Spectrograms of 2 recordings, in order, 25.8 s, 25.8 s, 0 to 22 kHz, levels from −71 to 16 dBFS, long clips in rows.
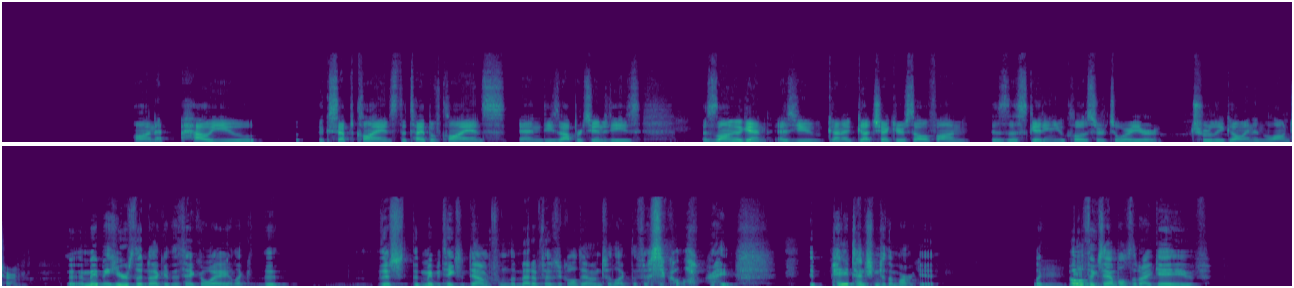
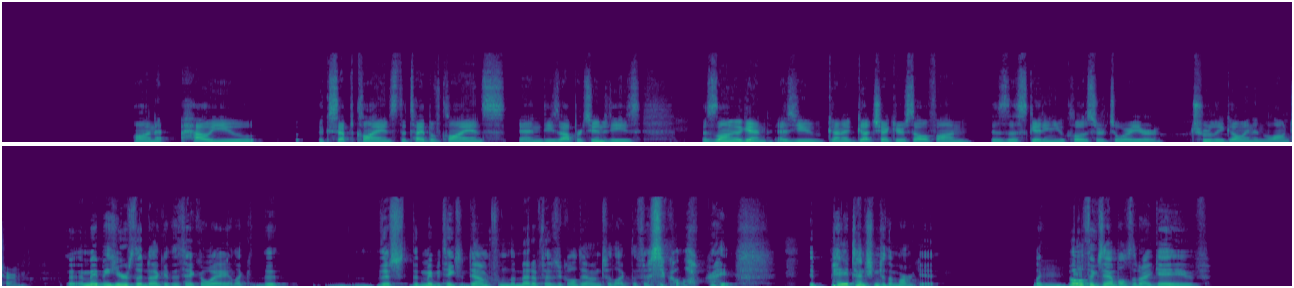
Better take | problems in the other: second | thin; very; fading below 300 Hz

